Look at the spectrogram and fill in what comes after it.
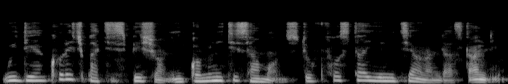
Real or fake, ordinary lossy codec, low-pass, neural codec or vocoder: fake; none; 7.2 kHz; codec, 16 kHz, 16 kbps, FreqCodec, smaller model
